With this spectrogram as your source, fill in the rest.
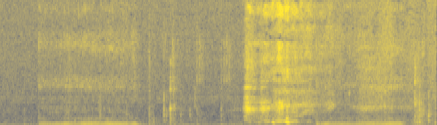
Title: My Snoring Bulldog !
